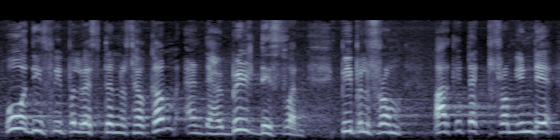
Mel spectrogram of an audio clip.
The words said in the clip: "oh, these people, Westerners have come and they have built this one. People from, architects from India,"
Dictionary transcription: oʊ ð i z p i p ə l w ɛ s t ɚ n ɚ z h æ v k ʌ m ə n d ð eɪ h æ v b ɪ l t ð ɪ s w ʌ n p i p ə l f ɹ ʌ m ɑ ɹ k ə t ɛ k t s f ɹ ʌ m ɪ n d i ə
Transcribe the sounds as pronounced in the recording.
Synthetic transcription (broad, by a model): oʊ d i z p i p ə l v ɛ s t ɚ n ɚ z h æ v k ʌ m ə n d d eɪ h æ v b ɪ l t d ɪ s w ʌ n p i p ə l f ɹ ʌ m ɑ ɹ k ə t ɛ k t f ɹ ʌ m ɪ n d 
